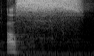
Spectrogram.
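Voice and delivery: "أص" with a long whistling ص; bird-like whistle. Shown as a demonstration. Teacher compares safir to a bird, whistled "أص". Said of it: "صوت مثل صوت الطائر".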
